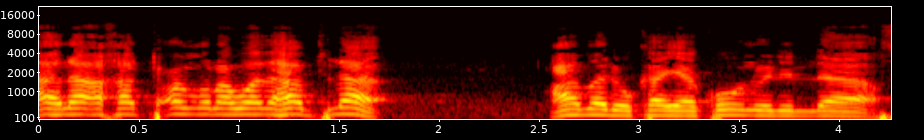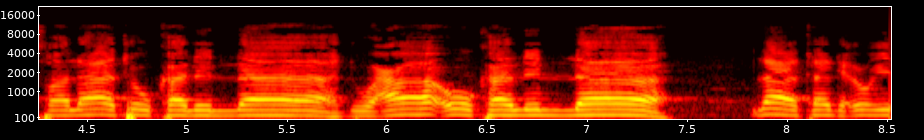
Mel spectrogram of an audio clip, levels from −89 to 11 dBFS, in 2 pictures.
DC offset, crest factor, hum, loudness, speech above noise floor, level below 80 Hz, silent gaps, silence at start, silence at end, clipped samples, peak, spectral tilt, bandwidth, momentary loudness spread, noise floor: under 0.1%; 14 dB; none; -22 LUFS; 43 dB; -42 dBFS; none; 0 s; 0 s; under 0.1%; -6 dBFS; -6.5 dB/octave; 11 kHz; 6 LU; -64 dBFS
